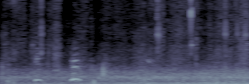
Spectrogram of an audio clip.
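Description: A dog giving two short, faint whines a third of a second apart, over a steady low hum.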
